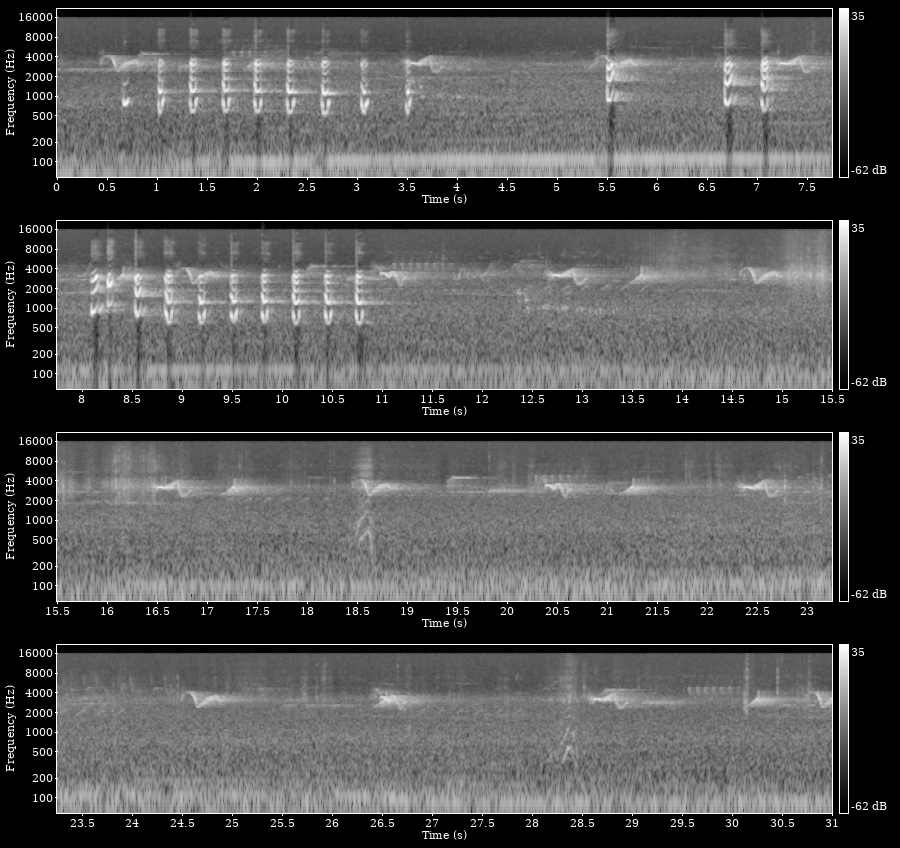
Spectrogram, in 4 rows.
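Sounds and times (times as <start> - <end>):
wild turkey yelping: 0.6 - 3.7, 5.5 - 5.9, 6.6 - 11.2, 12.3 - 13.7.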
